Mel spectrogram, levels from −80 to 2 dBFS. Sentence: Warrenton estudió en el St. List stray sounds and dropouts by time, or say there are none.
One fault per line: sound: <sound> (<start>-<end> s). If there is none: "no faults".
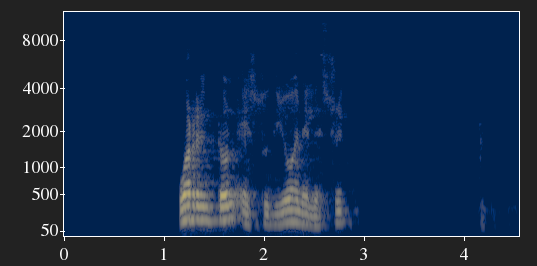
no faults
